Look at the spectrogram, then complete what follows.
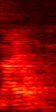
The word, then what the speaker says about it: Niall: Number 1, my name is actually pronounced Niall, like the river in Egypt.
